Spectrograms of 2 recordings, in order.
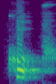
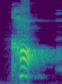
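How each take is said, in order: First: The vowel is said in a northern English way. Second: The vowel is said in a standard British way.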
